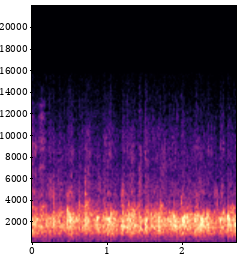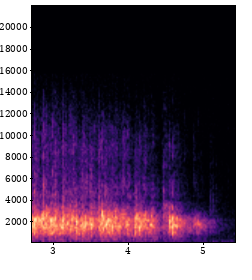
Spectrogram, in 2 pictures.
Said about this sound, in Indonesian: Berikan tepuk tangan bagi Tuhan kita.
